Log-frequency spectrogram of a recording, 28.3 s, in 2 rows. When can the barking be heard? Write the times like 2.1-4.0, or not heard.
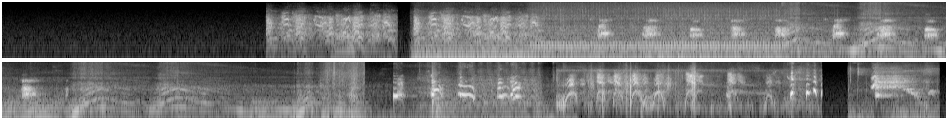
4.0-15.2, 18.9-28.1.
